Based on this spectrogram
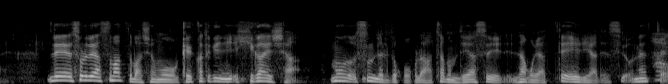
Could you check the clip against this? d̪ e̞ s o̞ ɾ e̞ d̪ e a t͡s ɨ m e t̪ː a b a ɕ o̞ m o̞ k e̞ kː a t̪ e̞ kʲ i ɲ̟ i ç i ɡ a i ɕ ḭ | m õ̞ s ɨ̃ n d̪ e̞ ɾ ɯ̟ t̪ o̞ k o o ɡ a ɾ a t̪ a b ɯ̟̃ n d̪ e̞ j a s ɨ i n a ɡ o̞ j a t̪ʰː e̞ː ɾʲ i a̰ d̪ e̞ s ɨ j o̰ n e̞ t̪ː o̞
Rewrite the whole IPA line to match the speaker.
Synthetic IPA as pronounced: d̪ e̞ s o̞ ɾ e̞ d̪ e a t͡s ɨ m a t̪ː a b a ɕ o̞ m o̞ k e̞ kː a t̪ e̞ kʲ i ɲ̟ i ç i ɡ a i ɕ a̰ | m o̞ s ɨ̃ n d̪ e̞ ɾ ɯ̟ t̪ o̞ k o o k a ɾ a t̪ a b ɯ̟̃ n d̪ e̞ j a s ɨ i n a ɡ o̞ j a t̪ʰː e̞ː ɾʲ i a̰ d̪ e̞ s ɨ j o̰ n e̞ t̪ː o̞

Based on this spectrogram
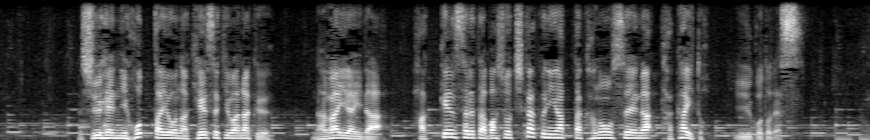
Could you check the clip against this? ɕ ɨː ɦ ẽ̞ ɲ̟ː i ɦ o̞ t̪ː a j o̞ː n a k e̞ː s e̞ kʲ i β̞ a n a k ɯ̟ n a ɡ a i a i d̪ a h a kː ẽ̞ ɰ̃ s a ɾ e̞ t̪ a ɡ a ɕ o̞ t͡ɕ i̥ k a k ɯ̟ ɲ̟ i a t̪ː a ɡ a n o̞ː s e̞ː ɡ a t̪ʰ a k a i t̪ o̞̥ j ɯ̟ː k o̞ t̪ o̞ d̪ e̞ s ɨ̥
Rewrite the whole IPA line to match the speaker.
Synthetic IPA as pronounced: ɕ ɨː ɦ ẽ̞ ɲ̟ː i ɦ o̞ t̪ː a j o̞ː n a k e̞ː s e̞ kʲ i β̞ a n a k ɯ̟ n a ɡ a i a i d̪ a h a kː ẽ̞ ɰ̃ s a ɾ e̞ t̪ a b a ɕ o̞ t͡ɕ i̥ k a k ɯ̟ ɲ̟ i a t̪ː a k a n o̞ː s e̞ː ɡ a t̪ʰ a k a i t̪ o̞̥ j ɯ̟ː k o̞ t̪ o̞ d̪ e̞ s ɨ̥

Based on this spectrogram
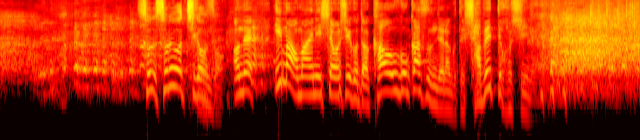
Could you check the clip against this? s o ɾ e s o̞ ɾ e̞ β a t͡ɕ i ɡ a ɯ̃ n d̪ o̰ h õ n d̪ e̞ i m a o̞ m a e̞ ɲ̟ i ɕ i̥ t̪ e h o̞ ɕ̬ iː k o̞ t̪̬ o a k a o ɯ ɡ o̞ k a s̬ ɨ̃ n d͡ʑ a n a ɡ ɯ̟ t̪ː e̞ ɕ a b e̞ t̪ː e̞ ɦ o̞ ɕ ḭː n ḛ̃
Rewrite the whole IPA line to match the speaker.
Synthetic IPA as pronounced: s o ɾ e s o̞ ɾ e̞ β a t͡ɕ i ɡ a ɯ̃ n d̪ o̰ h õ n d̪ e̞ i m a o̞ m a e̞ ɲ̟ i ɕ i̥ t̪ e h o̞ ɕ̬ iː k o̞ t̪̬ o a k a o ɯ ɡ o̞ k a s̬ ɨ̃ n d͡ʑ a n a k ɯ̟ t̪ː e̞ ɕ a b e̞ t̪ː e̞ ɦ o̞ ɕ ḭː n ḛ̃

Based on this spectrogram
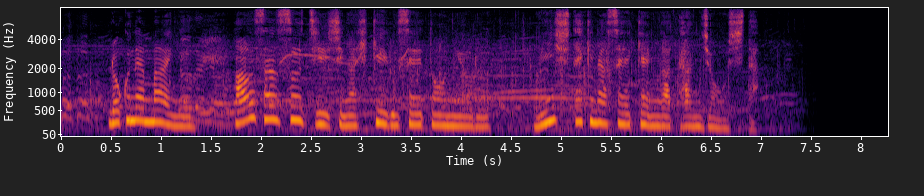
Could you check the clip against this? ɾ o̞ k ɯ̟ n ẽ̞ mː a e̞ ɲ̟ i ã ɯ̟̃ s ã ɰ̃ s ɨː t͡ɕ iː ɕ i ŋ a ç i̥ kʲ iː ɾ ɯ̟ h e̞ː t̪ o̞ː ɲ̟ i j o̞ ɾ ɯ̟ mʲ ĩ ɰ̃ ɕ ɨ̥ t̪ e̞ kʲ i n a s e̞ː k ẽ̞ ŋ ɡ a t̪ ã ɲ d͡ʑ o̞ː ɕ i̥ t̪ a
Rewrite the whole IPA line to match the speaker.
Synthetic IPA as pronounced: ɾ o̞ k ɯ̟ n ẽ̞ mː a e̞ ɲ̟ i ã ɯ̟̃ s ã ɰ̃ s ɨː t͡ɕ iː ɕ i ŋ a ç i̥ kʲ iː ɾ ɯ̟ s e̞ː t̪ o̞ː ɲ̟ i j o̞ ɾ ɯ̟ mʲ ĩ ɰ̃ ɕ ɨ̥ t̪ e̞ kʲ i n a s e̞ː k ẽ̞ ŋ ɡ a t̪ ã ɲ d͡ʑ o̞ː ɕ i̥ t̪ a

